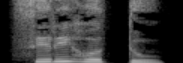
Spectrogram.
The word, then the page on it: ಸಿರಿಹೊತ್ತು: Kannada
